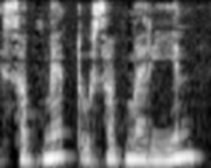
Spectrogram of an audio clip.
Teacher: B is nasally released when it's immediately followed by ma. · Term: nasal release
